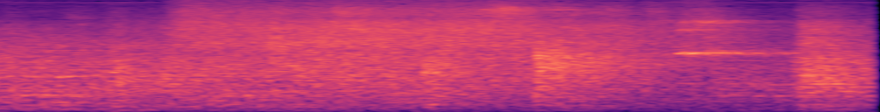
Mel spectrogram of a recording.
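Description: Steady machinery noise of a factory assembly hall, with a short thin high whine near the end.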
